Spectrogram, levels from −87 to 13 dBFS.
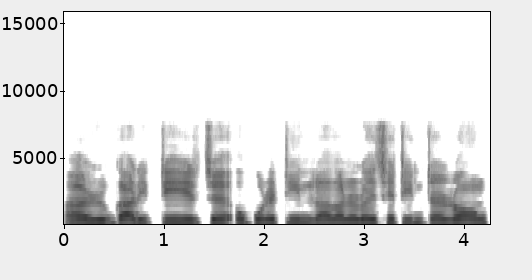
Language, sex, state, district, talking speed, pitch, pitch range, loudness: Bengali, female, West Bengal, Dakshin Dinajpur, 140 wpm, 230 Hz, 220-235 Hz, -16 LUFS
